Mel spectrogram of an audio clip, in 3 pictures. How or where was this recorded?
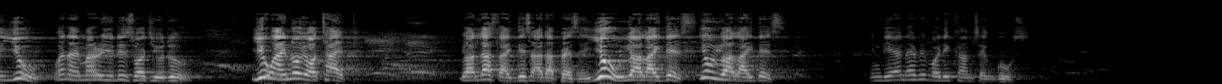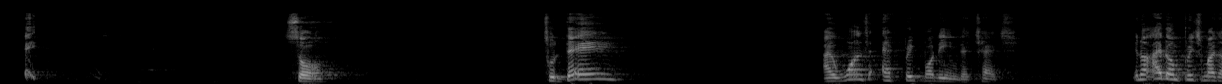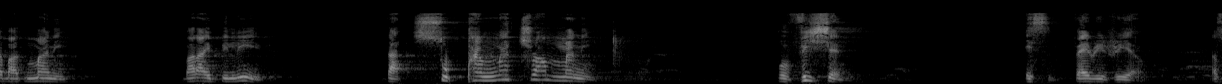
large echoing room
